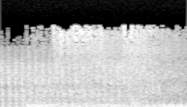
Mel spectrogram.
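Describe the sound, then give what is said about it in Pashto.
Successive gunshots rattle in a dense, loud, unbroken barrage of overlapping shots, with a heavy low rumble underneath throughout. “پرله پسې ډزې سوې”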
